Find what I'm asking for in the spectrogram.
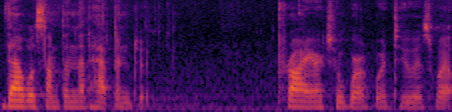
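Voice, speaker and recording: A woman with a German accent talks at a very fast pace in a dark, mellow tone. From Germany. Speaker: guest co-host. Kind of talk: casual chat.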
